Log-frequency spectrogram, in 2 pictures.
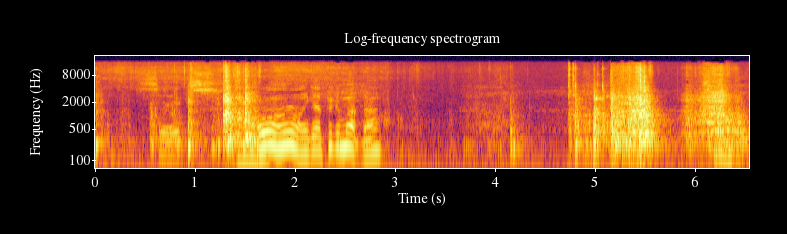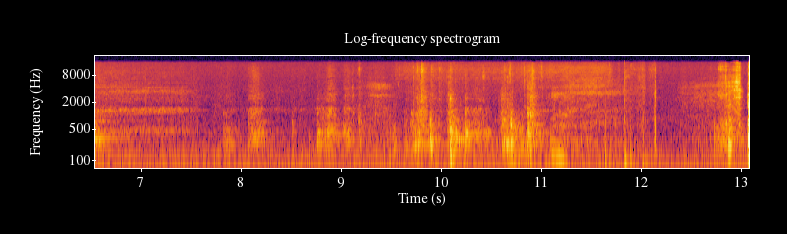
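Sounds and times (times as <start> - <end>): rocks scraping in metal tub: 0.0 - 2.9, 3.9 - 6.8, 7.8 - 11.4.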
